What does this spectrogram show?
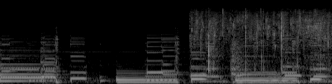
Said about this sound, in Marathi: त्यात हिंग आणि कढीपत्ता घालून घेतला आहे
